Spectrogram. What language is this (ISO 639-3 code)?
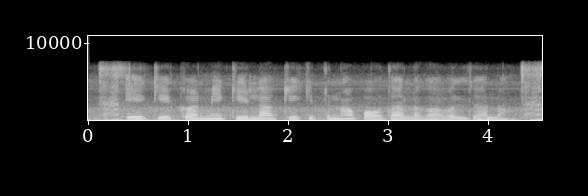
bho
